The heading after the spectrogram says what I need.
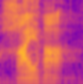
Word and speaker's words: Häyhä: Häyhä.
